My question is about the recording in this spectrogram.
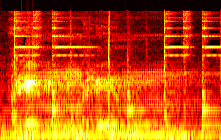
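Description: Devotional mantra music: a steady sustained instrumental backing with repeated percussion strikes, and a short chanted syllable just after the start.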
